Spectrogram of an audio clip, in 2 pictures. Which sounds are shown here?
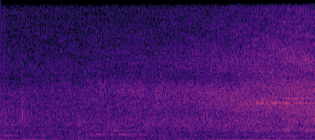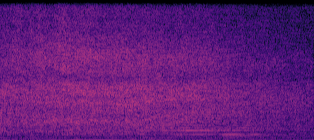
small-sounding engine, car horn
